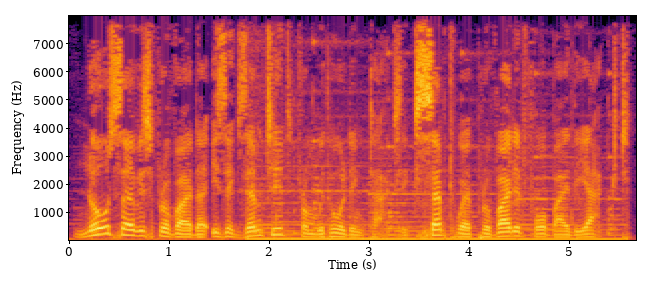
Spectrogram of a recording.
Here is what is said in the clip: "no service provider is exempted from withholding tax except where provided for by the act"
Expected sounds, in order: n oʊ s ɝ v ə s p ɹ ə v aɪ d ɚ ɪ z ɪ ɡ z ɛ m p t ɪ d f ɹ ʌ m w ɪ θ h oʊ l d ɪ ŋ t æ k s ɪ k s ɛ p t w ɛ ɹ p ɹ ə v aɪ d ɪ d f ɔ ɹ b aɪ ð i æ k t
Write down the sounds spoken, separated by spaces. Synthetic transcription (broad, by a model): n oʊ s ɝ v ə s p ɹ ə v aɪ d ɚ ɪ z ɪ ɡ z ɛ m p t ɪ d f ɹ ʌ m w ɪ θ h oʊ l d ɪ ŋ t æ k s ɪ k s ɛ p t w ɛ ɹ p ɹ ə v aɪ d ɪ d f ɔ ɹ b aɪ ð i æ k t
